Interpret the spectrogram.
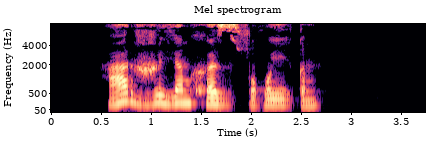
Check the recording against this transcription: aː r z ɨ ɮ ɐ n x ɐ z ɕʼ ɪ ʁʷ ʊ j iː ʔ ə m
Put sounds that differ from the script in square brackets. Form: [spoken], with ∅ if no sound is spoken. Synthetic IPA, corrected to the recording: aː r [ʒ] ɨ ɮ ɐ [m] x ɐ z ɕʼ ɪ ʁʷ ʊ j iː [q] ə m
